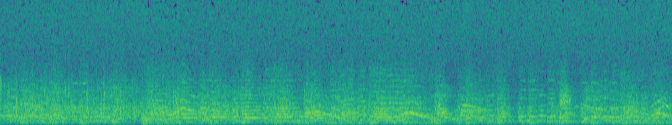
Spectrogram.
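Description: Big-band dance music with the brass section in front, horns sliding up and down in pitch over a steady up-tempo beat.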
